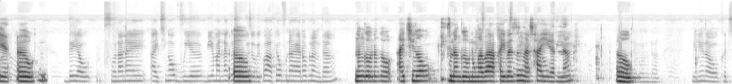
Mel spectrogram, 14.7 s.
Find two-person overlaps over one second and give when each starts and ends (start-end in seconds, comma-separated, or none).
9.6-11.4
